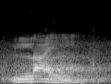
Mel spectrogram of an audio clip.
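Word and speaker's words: Lisle: नाम है, rosette D लाइल, लाइल कैसे लिखा जाएगा, L apostrophe I एस एल ई, ठीक है, जैसे आइसलैंड में आइलैंड में एस साइलेंट होते हैं, इसी तरह यहाँ भी, ठीक है।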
